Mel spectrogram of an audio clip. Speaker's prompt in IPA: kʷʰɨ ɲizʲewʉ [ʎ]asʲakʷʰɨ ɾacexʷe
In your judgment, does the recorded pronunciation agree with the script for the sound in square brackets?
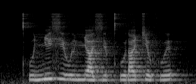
no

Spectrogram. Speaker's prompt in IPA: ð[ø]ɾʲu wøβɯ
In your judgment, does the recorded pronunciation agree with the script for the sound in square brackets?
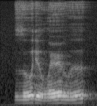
no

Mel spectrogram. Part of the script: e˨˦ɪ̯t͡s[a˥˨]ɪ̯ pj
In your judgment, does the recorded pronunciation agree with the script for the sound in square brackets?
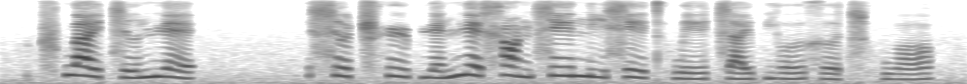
no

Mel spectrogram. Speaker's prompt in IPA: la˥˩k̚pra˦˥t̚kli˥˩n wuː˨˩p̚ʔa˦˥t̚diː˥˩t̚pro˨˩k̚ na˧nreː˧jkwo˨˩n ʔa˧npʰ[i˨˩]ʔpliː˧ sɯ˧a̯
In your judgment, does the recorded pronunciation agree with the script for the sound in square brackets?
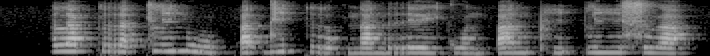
yes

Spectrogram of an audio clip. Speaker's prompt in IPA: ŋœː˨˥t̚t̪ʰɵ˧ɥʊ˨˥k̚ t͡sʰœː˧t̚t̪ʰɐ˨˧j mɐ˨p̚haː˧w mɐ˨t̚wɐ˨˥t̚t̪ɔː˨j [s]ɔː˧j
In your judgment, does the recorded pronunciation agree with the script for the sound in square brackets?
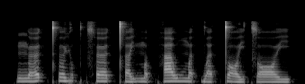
no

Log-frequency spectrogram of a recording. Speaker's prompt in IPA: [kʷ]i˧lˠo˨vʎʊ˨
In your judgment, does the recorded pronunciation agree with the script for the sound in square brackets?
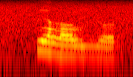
no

